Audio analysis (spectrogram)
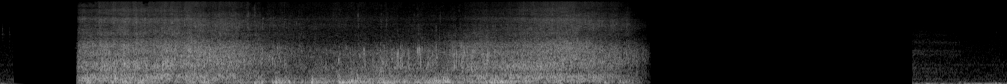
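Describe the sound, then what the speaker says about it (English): Ocean waves roll and wash onto a beach at high tide as wind buffets the microphone, a loud broadband surge lasting several seconds before cutting out, then returning more faintly. "as you can see, the waves are actually starting to roll a bit more"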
